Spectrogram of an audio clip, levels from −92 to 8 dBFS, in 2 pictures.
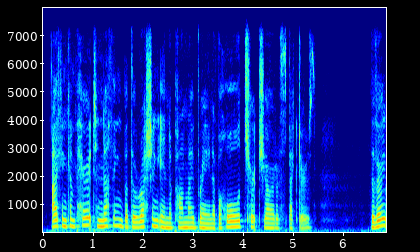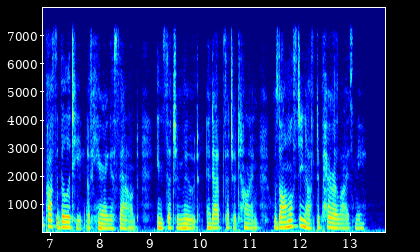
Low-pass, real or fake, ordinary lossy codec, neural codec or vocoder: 7.2 kHz; fake; Opus, 64 kbps; codec, 16 kHz, 16 kbps, FreqCodec, smaller model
